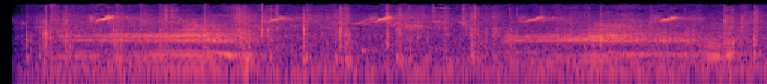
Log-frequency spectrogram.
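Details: Desi cow being cleaned: two long, drawn-out moos with rich harmonics, each lasting over a second, about three seconds apart. Short high chirps repeat above them, with clatter and handling noise in the background.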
